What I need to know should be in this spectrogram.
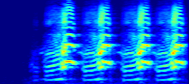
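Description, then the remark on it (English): A goose honks loudly and urgently in distress as someone tries to force a pill into its mouth, four harsh, nasal calls in quick succession, with no other sounds around them. “A goose began making loud, distressed noises as Cassie attempted to force a pill into its mouth.”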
